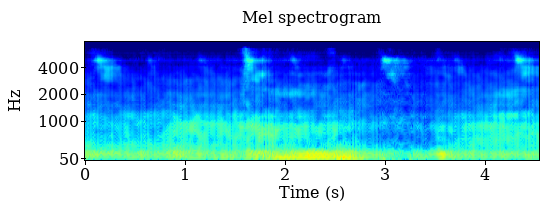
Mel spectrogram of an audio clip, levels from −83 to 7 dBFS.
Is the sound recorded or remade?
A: remade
